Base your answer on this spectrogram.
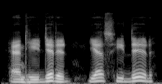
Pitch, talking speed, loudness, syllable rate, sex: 135 Hz, 260 wpm, -16 LUFS, 5.4 syllables/s, male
